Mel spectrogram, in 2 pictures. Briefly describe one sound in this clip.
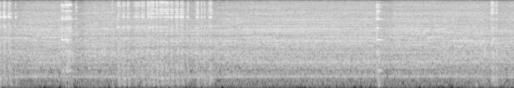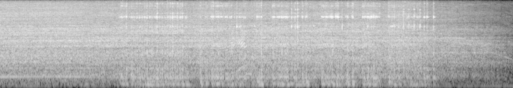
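An electric hand mixer whirs loudly and steadily, then stops.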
